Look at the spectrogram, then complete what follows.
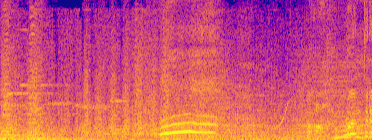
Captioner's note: static crackling; Pomni whimpers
